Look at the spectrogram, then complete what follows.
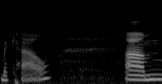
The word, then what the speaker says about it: Michal: It's spelt like Michael, but without the E, so I'm guessing it's Michal, which is important later on in the story.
